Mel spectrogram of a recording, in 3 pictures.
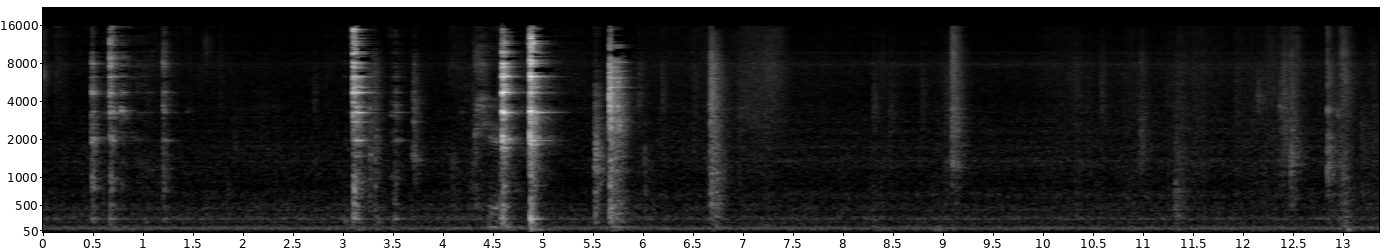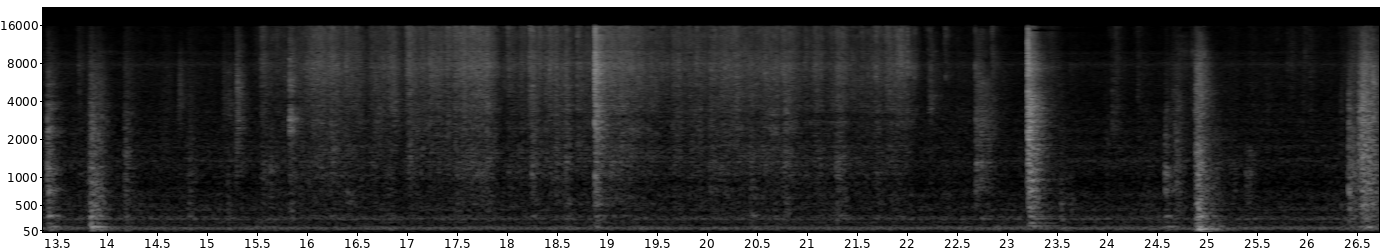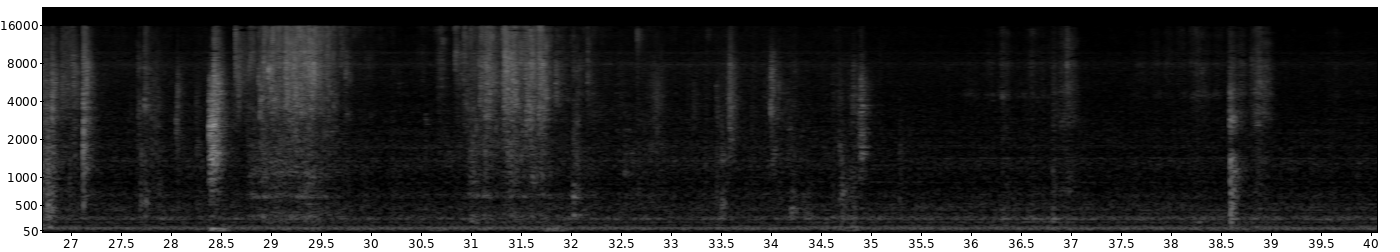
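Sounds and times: dishes and utensils clattering: 0.5s - 1.4s, 3.0s - 3.8s, 4.6s - 6.0s.

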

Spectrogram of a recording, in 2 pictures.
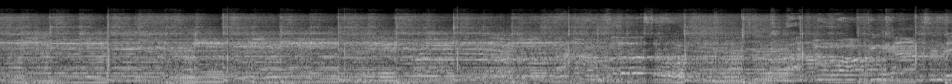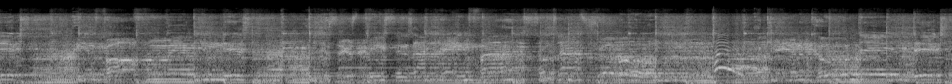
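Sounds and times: up-tempo dance song with singing: 1.7s - 19.0s.

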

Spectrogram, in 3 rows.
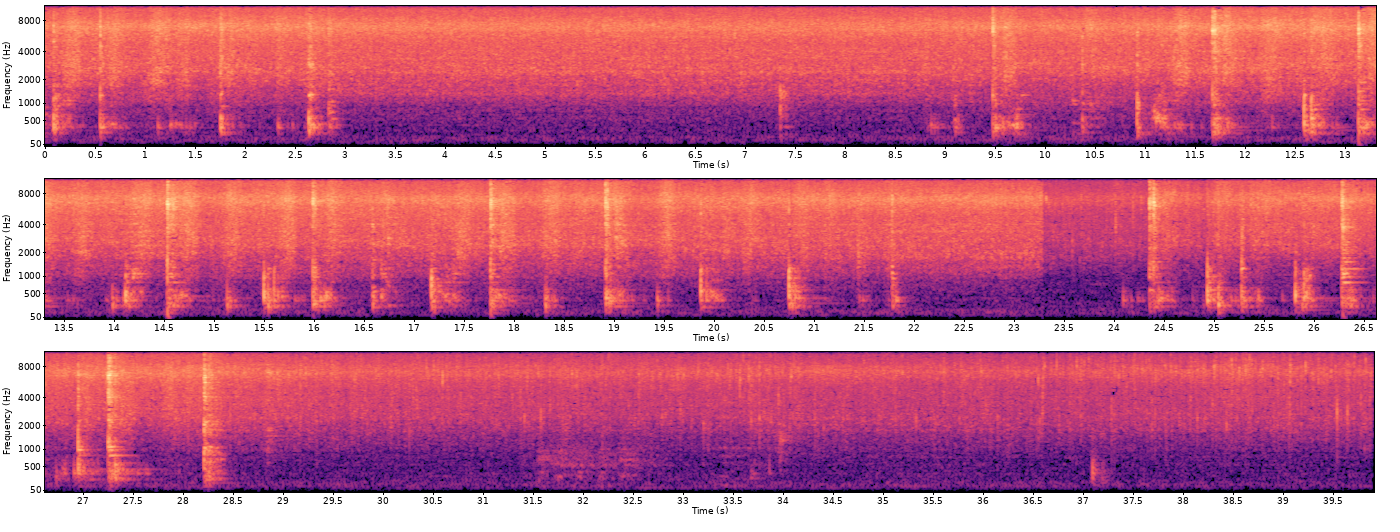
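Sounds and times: spatula scraping metal wok: 0.0s - 3.0s, 8.8s - 22.0s
food sizzling in wok: 0.0s - 39.9s.

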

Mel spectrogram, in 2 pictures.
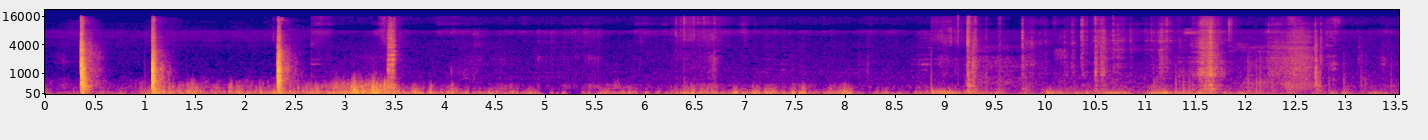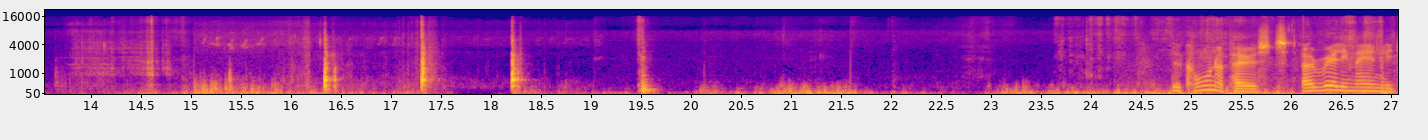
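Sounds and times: sharp chopping strikes: 0.4s - 1.3s, 2.3s - 2.5s, 17.2s - 17.5s, 18.2s - 18.4s
digging tool scraping stony soil: 10.1s - 12.9s, 13.6s - 15.0s, 22.7s - 27.0s.

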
